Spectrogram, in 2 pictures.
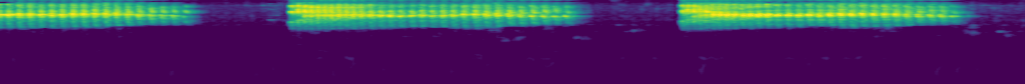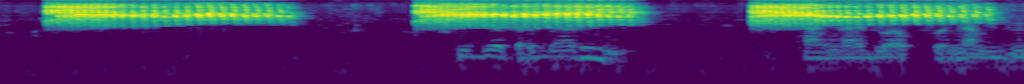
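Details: Asian pied starling in full voice, delivering six long, rasping, hissy bursts about every one and a half seconds, each steady and coarse, with a faint low chatter under the last two.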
